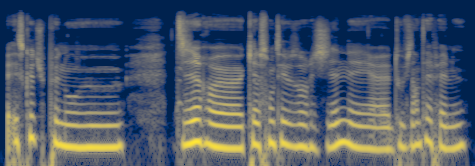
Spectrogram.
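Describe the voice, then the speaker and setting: A woman's voice: medium pitch, flat delivery, normal speed, dark tone, dry recording, studio quality. Friendly woman podcast host. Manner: friendly, direct, addresses listener informally. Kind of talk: scripted podcast intro, then interviewing.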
